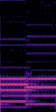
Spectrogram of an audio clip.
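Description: A building fire alarm sounds loud and close, a steady piercing electronic tone with stacked harmonics that holds for nearly a second and shifts slightly in pitch partway through.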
